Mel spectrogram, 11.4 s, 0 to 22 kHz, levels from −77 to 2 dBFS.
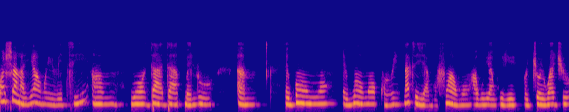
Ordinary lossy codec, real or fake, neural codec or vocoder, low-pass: none; real; none; 5.4 kHz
